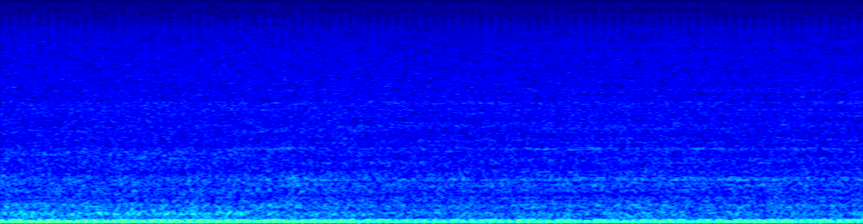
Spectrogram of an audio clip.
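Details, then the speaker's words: Whirlpool Roper washer, a few years old and in like-new condition, on the spin cycle with a large load of towels and jeans: an even low drone with no unbalanced banging or bearing rumble. Quiet and level, a normal spin. "you can see, it's working great. It's nice and quiet, nice and level."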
